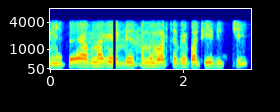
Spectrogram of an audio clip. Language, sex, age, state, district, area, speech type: Bengali, male, 30-45, West Bengal, Uttar Dinajpur, urban, conversation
